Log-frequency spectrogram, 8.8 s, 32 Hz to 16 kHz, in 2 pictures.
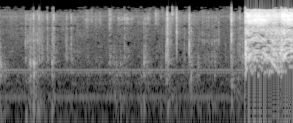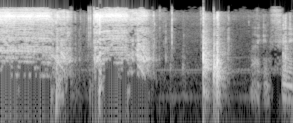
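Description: A power drill drives self-tapping screws during assembly of a RepRapPro Huxley 3D printer, with two loud, sustained whirring bursts in the middle and a shorter one near the end, separated by quieter handling noise.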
